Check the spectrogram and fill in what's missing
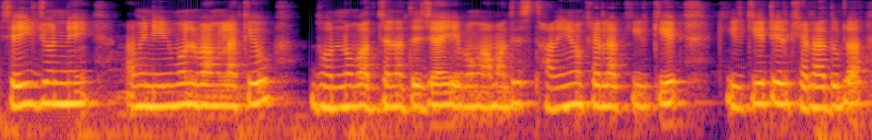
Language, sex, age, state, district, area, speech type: Bengali, female, 60+, West Bengal, Purba Medinipur, rural, spontaneous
